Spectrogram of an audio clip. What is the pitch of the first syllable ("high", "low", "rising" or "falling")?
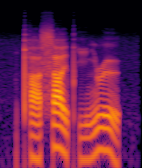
rising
